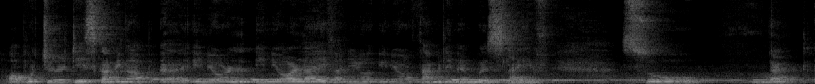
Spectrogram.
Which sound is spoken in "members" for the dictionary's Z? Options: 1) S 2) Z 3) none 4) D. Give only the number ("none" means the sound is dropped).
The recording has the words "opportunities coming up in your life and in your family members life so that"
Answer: 1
